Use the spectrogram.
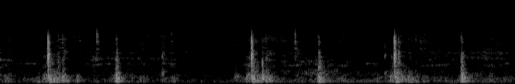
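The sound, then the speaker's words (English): Car windshield wipers sweep back and forth in a steady rhythm, each pass ending in a soft thump, over a low, constant rumble, during a car ride at about 5 a.m. No one speaks. “Stupid windshield wipers.”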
